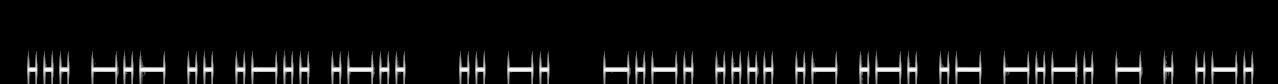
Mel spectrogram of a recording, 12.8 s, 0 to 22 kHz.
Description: Morse code, heard as a keyed tone, about 15 wpm, 700 Hz. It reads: SKILL IN CHARACTER
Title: Sentences from Top 1200 Words 15wpm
